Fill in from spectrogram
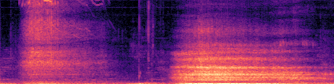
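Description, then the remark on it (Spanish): A slow, deep breath: a soft, airy inhale lasting about a second, a brief pause, then a longer, louder, breathy exhale, with no talking. “Por eso es bueno una agradable y profunda respiración. Vamos a ver, vamos a respirar.”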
